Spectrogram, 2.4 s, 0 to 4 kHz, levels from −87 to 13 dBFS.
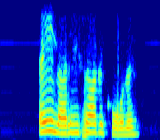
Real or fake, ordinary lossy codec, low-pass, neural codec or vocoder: fake; Opus, 64 kbps; 3.6 kHz; vocoder, 22.05 kHz, 80 mel bands, HiFi-GAN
